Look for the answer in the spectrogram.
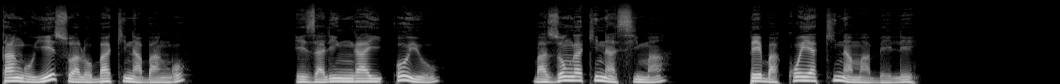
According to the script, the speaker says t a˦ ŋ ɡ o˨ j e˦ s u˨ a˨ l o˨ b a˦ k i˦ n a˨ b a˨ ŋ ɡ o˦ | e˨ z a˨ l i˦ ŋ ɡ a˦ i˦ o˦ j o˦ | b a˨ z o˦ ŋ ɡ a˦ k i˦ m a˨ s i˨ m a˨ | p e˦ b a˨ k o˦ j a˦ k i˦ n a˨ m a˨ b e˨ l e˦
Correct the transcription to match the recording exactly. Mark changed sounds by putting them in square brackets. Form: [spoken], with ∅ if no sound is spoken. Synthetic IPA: t a˦ ŋ ɡ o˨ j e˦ s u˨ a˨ l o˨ b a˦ k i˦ n a˨ b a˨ ŋ ɡ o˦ | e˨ z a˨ l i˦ ŋ ɡ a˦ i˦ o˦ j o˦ | b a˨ z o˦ ŋ ɡ a˦ k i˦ [n] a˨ s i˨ m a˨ | p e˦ b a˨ k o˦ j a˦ k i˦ n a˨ m a˨ b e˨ l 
